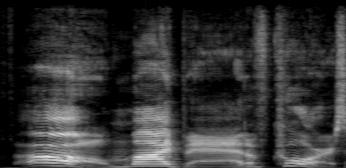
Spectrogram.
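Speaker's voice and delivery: high, loud sarcastic outburst; loud sarcasm. Real, not acted. Mocking the brother's excuse, loud sarcasm. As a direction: throw the apology back sarcastically.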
